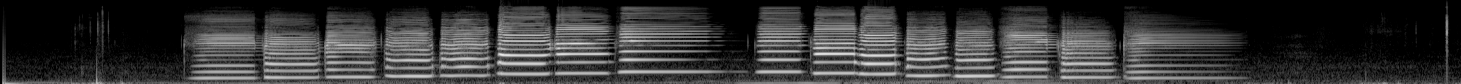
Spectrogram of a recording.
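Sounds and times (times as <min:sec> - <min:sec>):
harmonica melody in Bayati Shuri mode: 0:01.8 - 0:12.6.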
